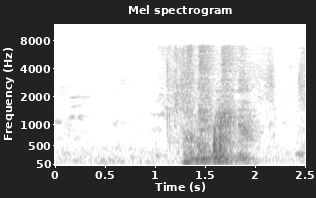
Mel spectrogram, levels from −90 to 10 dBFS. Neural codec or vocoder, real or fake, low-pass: none; real; 7.2 kHz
